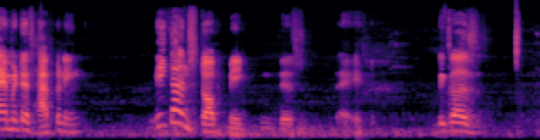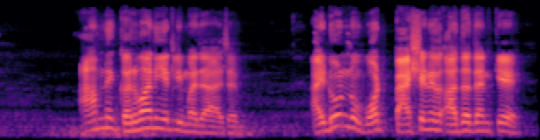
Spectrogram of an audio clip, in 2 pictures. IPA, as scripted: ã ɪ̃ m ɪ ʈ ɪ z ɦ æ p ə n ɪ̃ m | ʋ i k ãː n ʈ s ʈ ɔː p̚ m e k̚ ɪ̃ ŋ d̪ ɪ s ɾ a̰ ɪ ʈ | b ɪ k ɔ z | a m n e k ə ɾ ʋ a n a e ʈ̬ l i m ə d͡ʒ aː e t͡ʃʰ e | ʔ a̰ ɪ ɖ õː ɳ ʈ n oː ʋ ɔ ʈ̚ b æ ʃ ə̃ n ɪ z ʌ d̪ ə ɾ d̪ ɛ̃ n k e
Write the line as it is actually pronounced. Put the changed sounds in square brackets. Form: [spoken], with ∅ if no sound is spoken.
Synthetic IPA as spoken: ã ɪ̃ m ɪ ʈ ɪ z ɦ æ p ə n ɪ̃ [ŋ] | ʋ i k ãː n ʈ s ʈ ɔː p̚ m e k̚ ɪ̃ ŋ d̪ ɪ s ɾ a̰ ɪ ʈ | b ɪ k ɔ z | a m n e k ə ɾ ʋ a n [i] e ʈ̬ l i m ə d͡ʒ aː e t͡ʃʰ e | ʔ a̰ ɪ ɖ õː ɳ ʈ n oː ʋ ɔ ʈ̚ [p] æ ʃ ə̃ n ɪ z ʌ d̪ ə ɾ d̪ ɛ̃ n k e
